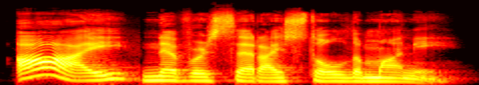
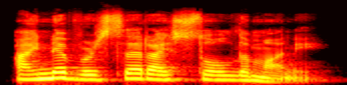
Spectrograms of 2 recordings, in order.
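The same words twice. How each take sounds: First: The stress falls on the first word, I. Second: No word is given extra stress. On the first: Someone else said it. "Focus on the I" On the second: Nothing in the sentence matters more than the rest. "Nothing is important"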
